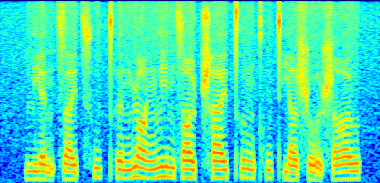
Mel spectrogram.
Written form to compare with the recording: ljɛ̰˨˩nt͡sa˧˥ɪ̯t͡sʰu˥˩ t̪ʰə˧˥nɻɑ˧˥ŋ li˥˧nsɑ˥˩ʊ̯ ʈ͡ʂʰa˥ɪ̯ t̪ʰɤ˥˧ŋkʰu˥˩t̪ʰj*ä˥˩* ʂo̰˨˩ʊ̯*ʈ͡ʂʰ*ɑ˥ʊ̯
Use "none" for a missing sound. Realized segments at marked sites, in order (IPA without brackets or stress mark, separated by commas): ä˧˥, ʂ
